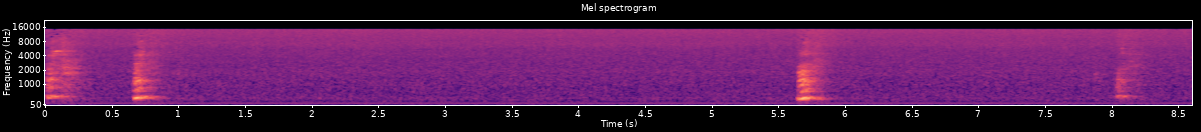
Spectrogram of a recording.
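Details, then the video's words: Dreaming dog giving sparse sleep barks, recorded in 2015: a muffled woof near the start, another about five seconds later, and a faint short yip near the end, separated by long quiet stretches over a steady low hum. "Dream barking"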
